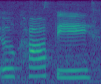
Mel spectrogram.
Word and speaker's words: okapi: There's the okapi.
